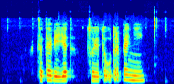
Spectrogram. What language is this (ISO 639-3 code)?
ces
